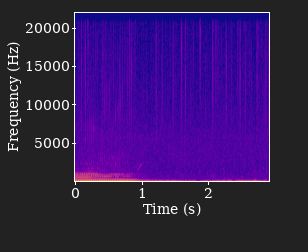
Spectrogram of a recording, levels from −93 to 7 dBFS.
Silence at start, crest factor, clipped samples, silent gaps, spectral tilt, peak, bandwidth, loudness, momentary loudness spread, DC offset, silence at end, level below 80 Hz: 0 s; 12 dB; under 0.1%; none; -9 dB/octave; -18 dBFS; 7.4 kHz; -29 LUFS; 16 LU; under 0.1%; 0.05 s; -34 dBFS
